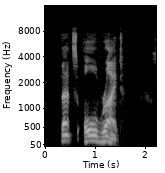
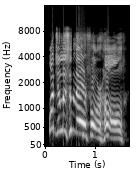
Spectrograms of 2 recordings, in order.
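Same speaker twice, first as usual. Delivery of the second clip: high, loud scolding wife; shrieking reprimand to a husband; Missus Hall; 13 semitones higher, 11 dB louder than usual. Acted. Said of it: "Missus Hall".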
